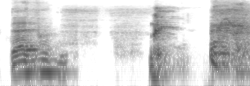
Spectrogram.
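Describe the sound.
Loud sneeze: a voiced, rising intake of breath builds up, then sharp explosive bursts of air. Two forceful blasts are separated by a short pause.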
